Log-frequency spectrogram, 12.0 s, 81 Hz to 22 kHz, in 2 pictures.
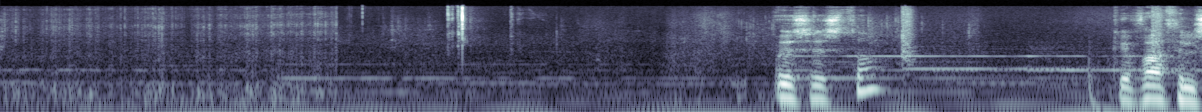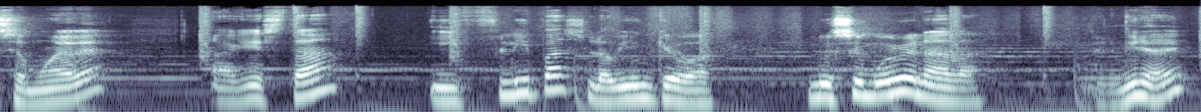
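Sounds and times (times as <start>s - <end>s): scissors cutting rubber: 0.0s - 2.7s
soft background music: 0.0s - 12.0s.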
